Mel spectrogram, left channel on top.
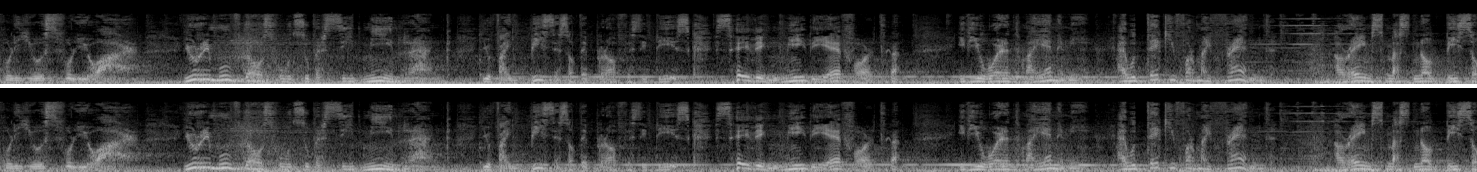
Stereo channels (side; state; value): both; normal; correlation 0.87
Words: useful you are. You remove those who would supersede me in rank. You find pieces of the prophecy disc, saving me the effort. If you weren't my enemy, I would take you for my friend. Our aims must not be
